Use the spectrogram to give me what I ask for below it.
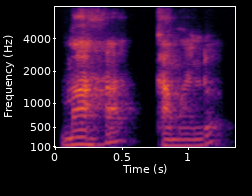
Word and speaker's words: Maha Kamwendo: uh my name is maha kamelo for the sake of others maybe in terms of a pronunciation let's see maha commando another name that's my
